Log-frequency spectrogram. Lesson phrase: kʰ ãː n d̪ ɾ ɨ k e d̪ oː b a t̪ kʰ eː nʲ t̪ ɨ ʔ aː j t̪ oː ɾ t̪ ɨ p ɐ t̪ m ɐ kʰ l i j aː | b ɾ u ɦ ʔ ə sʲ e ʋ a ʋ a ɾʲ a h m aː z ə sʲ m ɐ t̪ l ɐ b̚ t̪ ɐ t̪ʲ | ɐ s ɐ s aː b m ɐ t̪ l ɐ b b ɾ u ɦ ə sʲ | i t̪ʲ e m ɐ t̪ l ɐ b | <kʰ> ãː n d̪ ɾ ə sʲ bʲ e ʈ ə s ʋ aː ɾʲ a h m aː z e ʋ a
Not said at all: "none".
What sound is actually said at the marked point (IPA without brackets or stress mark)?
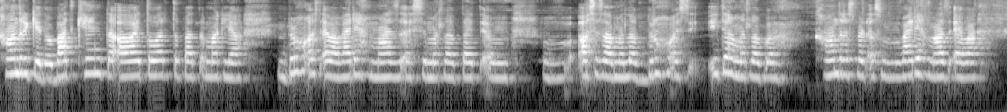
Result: kʰ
